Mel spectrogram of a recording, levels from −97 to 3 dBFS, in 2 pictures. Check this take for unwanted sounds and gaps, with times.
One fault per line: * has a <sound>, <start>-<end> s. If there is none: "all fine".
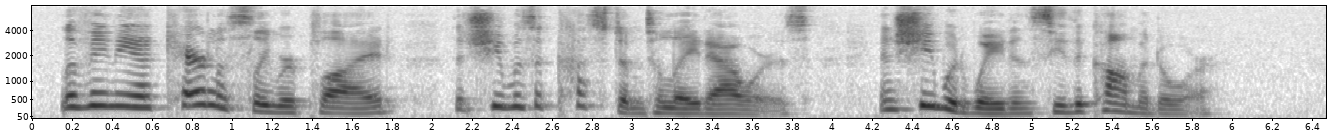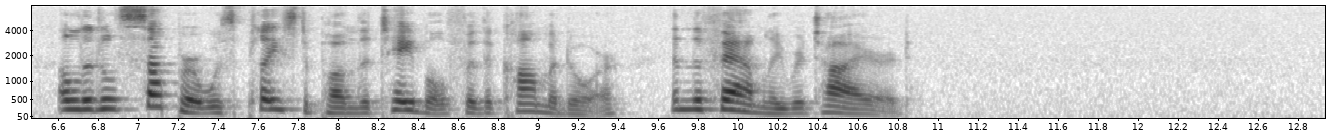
all fine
